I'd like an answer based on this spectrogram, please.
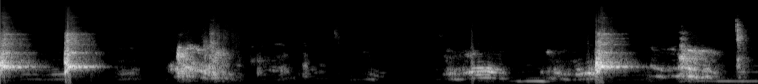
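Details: Young blenheim Cavalier King Charles Spaniel puppies from a litter of five, indoors in their puppy pen; sharp bright barks and yaps in uneven bursts, with quieter grumbling sounds between them.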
